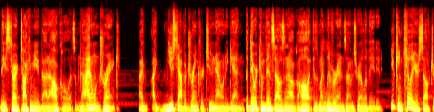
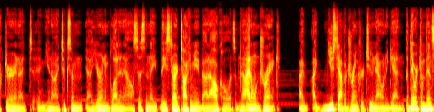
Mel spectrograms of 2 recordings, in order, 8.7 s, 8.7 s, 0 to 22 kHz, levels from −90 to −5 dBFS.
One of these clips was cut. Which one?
first; 1 cut; at 7.6 s

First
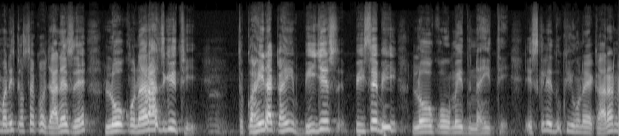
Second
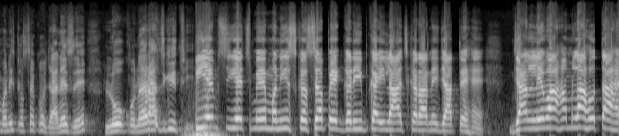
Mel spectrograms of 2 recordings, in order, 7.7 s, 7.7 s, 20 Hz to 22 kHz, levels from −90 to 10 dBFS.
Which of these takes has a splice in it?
second; 1 cut; at 2.3 s

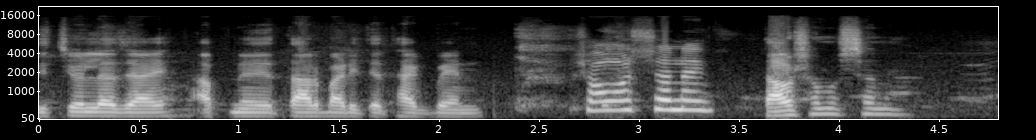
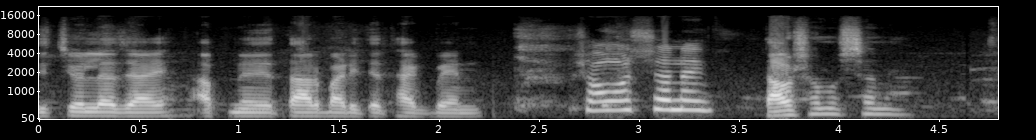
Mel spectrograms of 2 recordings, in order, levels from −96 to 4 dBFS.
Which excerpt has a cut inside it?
second; 1 cut; at 0.9 s

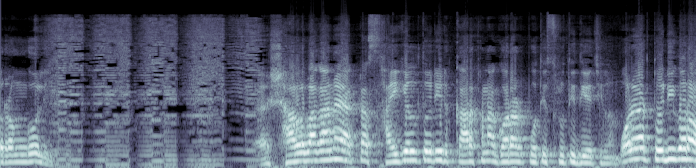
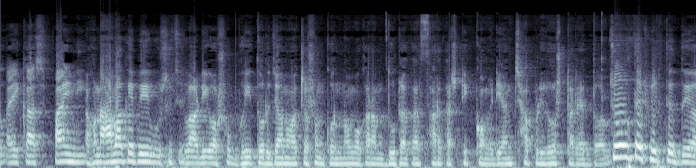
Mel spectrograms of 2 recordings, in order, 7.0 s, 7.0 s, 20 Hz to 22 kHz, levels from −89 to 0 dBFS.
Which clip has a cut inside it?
first; 1 cut; at 2.7 s

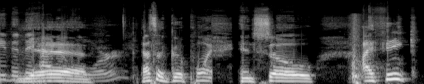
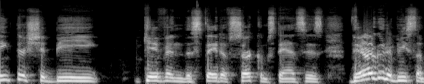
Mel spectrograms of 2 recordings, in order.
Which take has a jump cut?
first; 1 cut; at 2.1 s

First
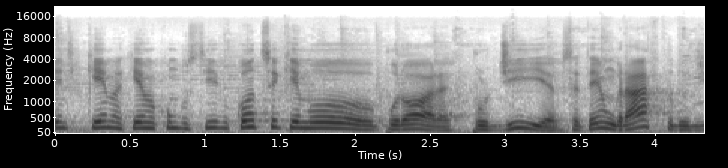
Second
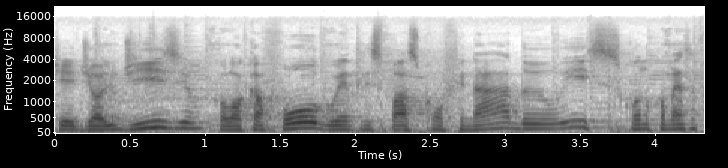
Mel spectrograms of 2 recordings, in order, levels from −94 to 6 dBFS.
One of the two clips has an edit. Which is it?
second; 1 cut; at 1.0 s

